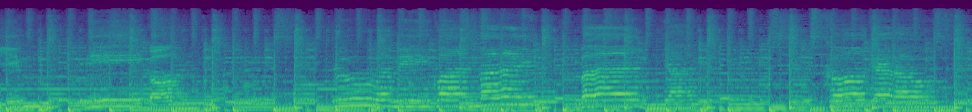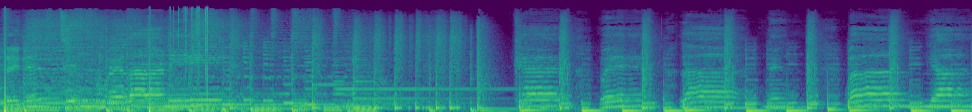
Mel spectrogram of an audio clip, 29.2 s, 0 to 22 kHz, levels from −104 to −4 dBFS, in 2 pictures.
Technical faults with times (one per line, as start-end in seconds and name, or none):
14.64 invalid numbers at full scale
16.81 invalid numbers at full scale
17.12-17.72 cable scratch noise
